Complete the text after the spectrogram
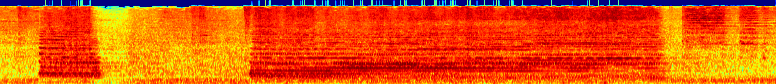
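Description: A locomotive horn blares loudly in two blasts.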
